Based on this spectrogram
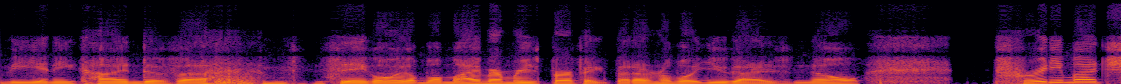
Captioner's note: laughs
